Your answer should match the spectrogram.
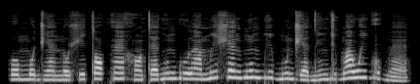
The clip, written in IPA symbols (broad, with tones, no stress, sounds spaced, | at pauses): o˨ m o˨ d͡ʒ ɛ̃˨ n o˨ ʃ i˨˦ t ɔ˧ k ɛ̃˧ h ɔ̃˨ t ɛ˨˦ ɡ ũ˦ ɡ͡b u˧ l ã˧ m i˦ ʃ ɛ̃˦ ɡ͡b ũ˦ ɡ͡b i˦˨ b ũ˧ d͡ʒ ɛ˨ d ĩ˨˦ ɡ i˧ b ã˦ w i˦ ɡ u˦˨ b ɛ̃˨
